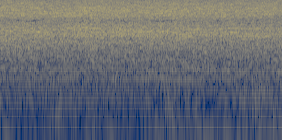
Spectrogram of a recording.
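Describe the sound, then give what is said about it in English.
A steam locomotive hisses steadily and loudly, a continuous rush of escaping steam with a faint low rumble beneath it and no voices. “This emits steam to the cylinder via the valve, which is controlled by the reversing gear.”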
